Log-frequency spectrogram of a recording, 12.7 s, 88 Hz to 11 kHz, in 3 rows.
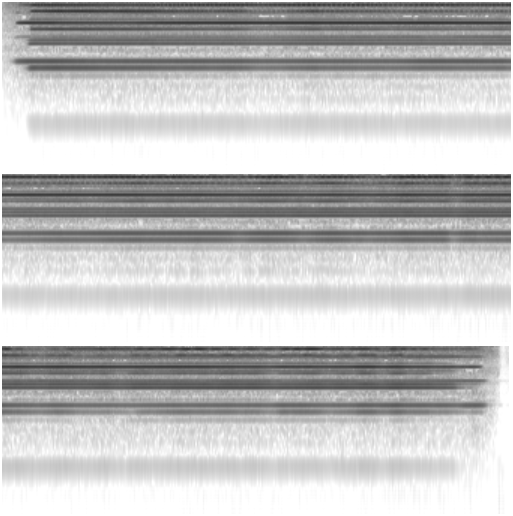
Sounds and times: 0.0s Harmonica 12.6s

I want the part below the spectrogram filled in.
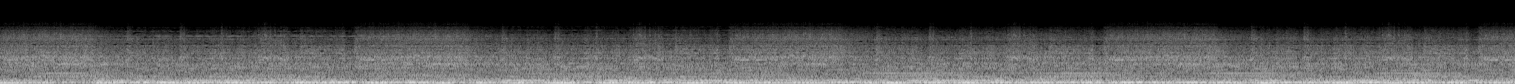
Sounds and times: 0.0s layers of creepy drones 15.1s

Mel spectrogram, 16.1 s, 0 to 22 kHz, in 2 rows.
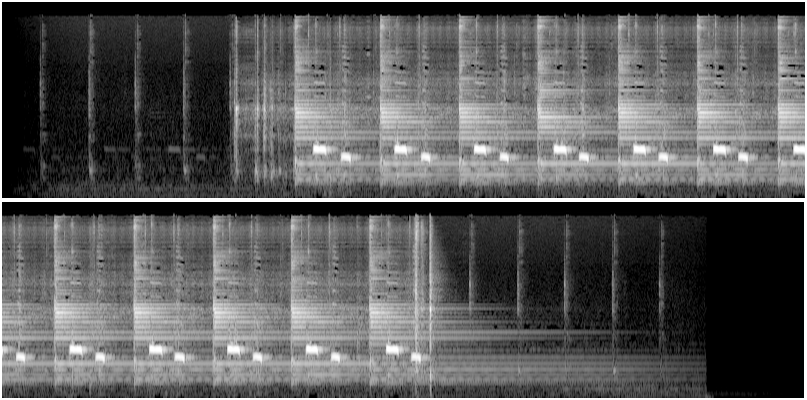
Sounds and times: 2.9s Cuckoo clock strikes 12 14.8s
3.0s cuckooing 12.4s

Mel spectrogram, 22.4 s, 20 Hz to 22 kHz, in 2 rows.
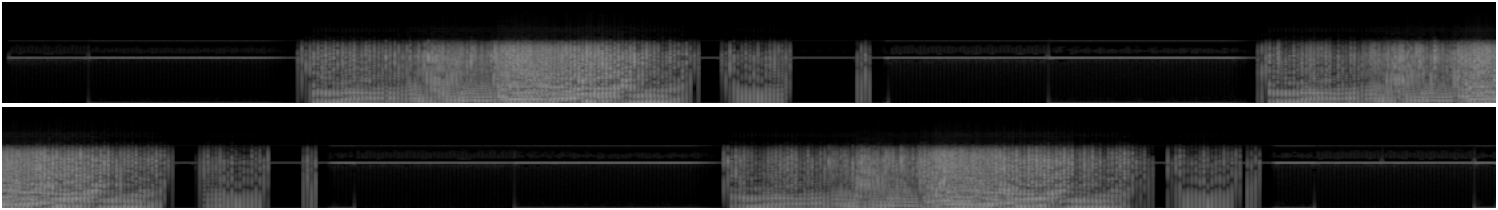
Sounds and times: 2.2s humming 6.7s
9.3s humming 13.9s
16.6s humming 20.8s

